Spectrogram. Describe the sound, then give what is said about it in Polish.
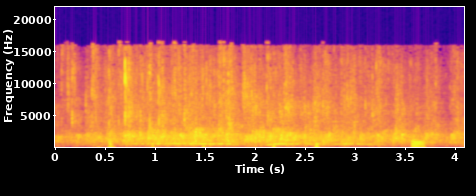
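Sustained audience applause holds at an even level throughout, with a voice briefly audible over the clapping. “A tu już mogę zejść, bo już było najważniejsze, już było brawko.”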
